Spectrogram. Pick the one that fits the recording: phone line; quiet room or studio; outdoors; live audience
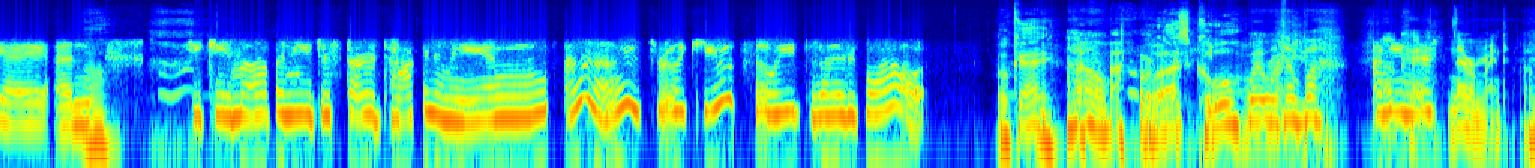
phone line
